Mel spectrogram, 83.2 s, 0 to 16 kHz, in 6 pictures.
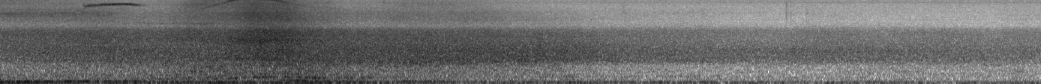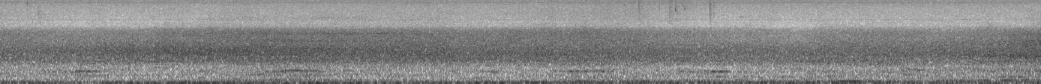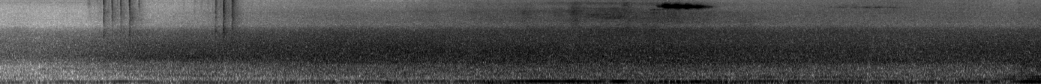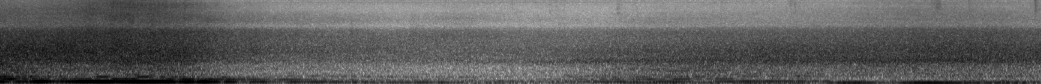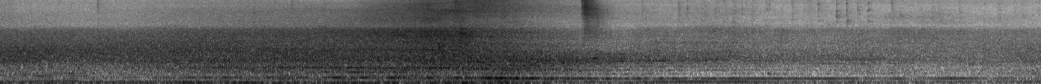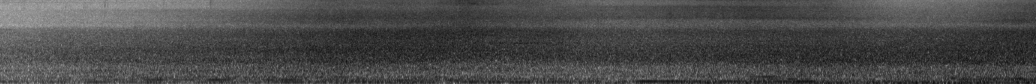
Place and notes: mittags in unterführung, taubengurren aus zahlreichen nestern dazu heftiger strassenverkehr
soundmap nrw - social ambiences - sound in public spaces - in & outdoor nearfield recordings
18 September 2008, 12:48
